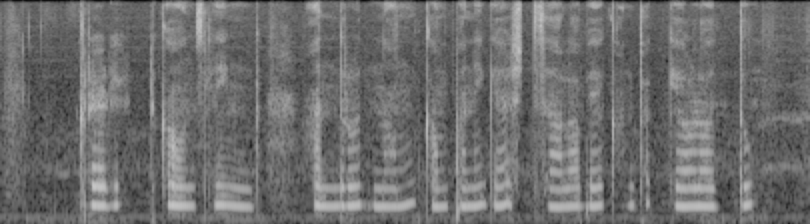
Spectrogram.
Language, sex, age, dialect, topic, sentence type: Kannada, female, 18-24, Northeastern, banking, statement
